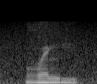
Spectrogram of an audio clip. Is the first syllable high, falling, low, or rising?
high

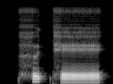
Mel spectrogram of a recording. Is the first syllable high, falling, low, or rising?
high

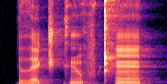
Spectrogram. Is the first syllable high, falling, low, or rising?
low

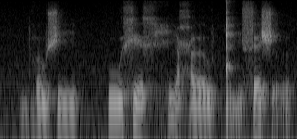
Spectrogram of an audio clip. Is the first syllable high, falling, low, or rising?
low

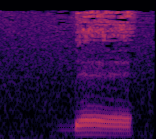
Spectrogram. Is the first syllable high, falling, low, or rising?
falling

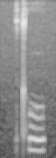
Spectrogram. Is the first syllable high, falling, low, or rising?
high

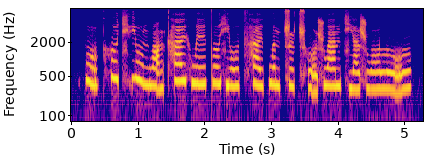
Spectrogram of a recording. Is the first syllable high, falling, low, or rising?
low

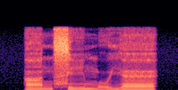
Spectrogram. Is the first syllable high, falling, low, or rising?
low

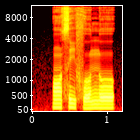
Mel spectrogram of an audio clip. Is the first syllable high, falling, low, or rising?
high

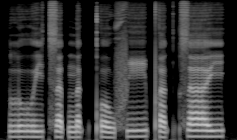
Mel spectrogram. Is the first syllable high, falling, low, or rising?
low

